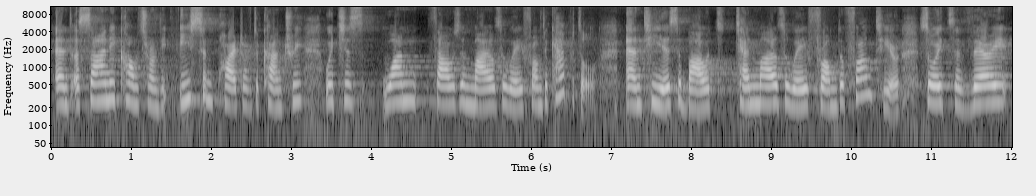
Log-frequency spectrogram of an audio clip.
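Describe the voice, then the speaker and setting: A European woman author answering a question on a panel, speaking deliberately with non-native phrasing. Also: on the high side, fairly even intonation. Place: lecture hall. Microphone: stage microphone. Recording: long hall reverb.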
